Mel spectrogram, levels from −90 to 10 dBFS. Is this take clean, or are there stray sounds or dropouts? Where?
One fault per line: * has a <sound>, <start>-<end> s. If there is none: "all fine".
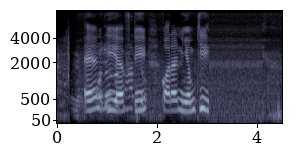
all fine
